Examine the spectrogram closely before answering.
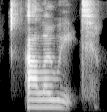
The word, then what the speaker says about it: Alawites: Alawites. A l a wii tes. I think alawites. Or no, I'm going to look this up. How to pronounce a l a w i t e. Okay. Allow it.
